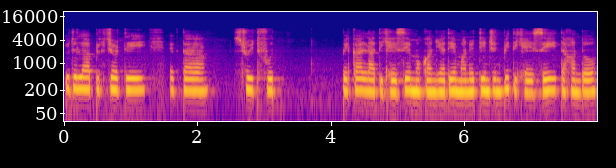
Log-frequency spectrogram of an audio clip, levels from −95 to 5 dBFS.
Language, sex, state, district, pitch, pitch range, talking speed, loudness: Nagamese, female, Nagaland, Dimapur, 195 Hz, 185-205 Hz, 170 wpm, -14 LUFS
